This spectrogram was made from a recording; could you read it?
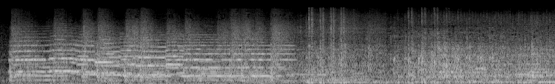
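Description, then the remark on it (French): A convoy of farmers' tractors, which had blocked the port of La Pallice that morning, rumbles past along the mall on a Saturday morning, their heavy engines droning loudly with a steady tonal hum that gives way to rougher, clattering engine noise halfway through. “Sur le mail, on croise le convoi de tracteurs qui a bloqué le port de la Palice pendant la matinée.”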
